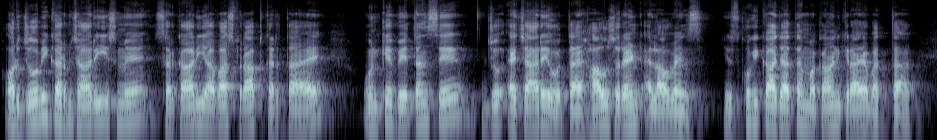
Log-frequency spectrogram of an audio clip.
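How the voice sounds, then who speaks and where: A man's voice: fairly high pitch, normal speed, a little mellow. A man with a North Indian accent presenting an explanatory lesson, reading a document aloud and methodically repeating and glossing each term. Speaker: presenter of an exam information channel.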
